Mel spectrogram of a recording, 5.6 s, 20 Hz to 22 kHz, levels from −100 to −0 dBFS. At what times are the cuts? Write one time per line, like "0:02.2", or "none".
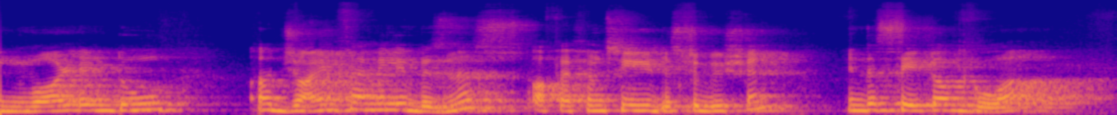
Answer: none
